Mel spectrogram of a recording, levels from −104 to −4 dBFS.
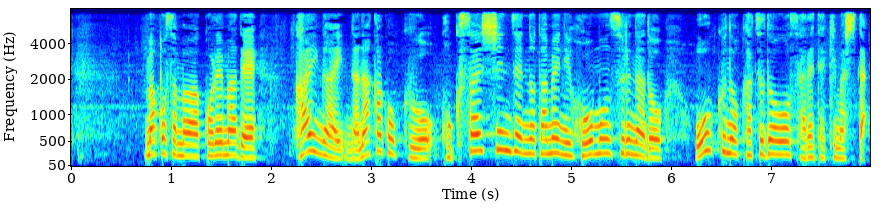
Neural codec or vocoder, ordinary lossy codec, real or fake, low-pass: none; none; real; 7.2 kHz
